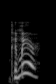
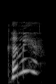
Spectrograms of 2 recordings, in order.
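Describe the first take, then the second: First: Very high, coaxing call to the puppy; high dog call. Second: "here" rising at the top of a very high call; high rising dog call. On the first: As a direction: sing it up high to lure the dog. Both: Real, not acted. Calling the puppy over.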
